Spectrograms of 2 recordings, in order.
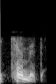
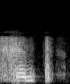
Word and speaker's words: Kemet: They didn't write vowels, so all we get down is the signs as K-M-T, Kempt. We say Kemet. I've spelled it. It's been spelled many, many different ways. As with this ancient language, spelling is not important. Pronunciation and sound is the most important. So people can spell it K-E-M-E-T, K-E-M-I-T. I spell it K-H-E-M-I-T. It's Kempt or Kemet.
